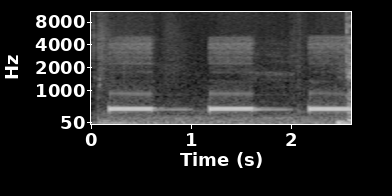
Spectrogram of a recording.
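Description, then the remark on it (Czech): An alarm in the dispatch control room of a central crude oil tank farm, sounding because a hatch on a valve shaft has opened: three loud, steady mid-pitched electronic beeps, each lasting about half a second and repeating roughly once a second, with a faint low hum underneath and no talking. “Když tady houká alarm, co to vlastně znamená?”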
